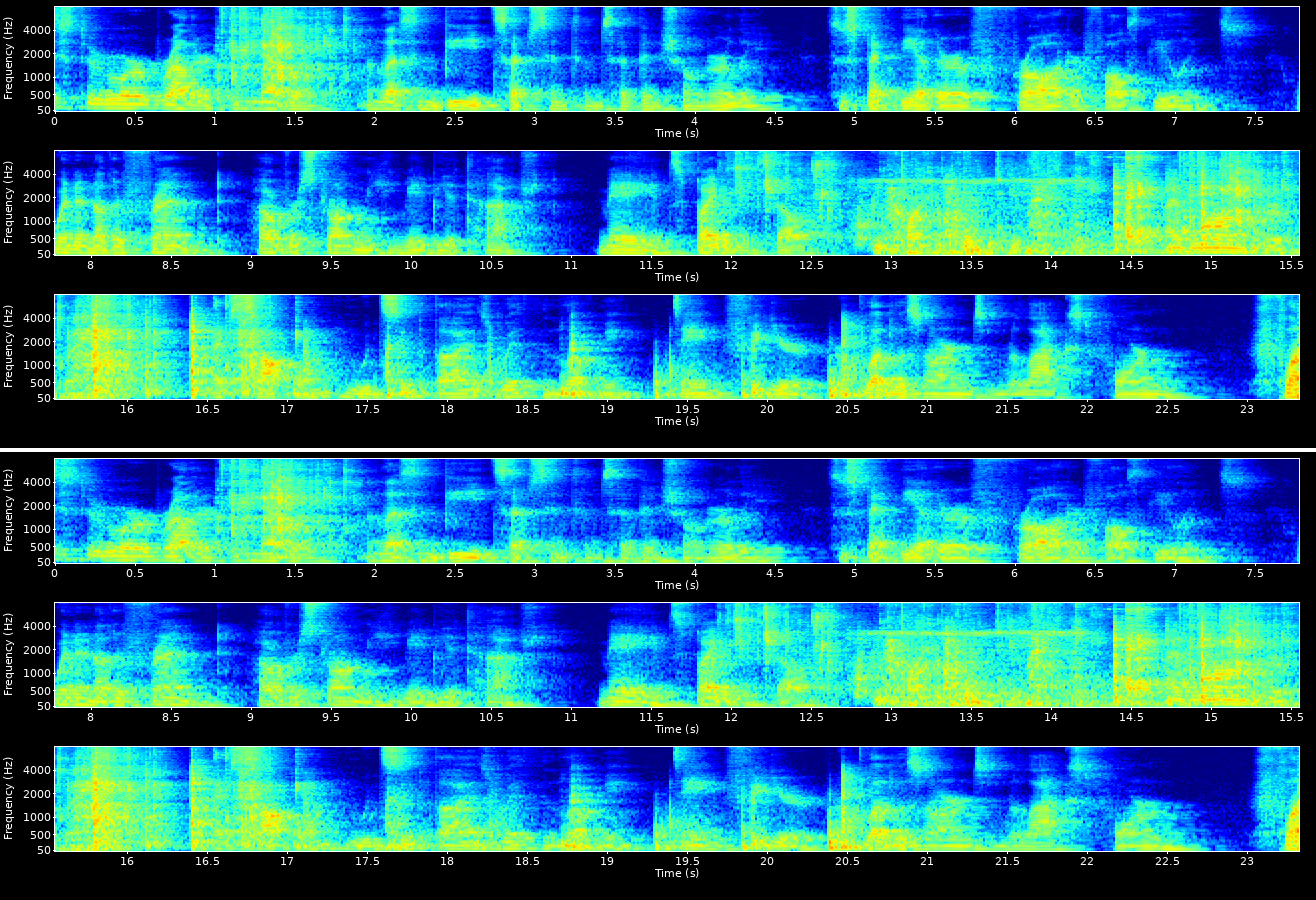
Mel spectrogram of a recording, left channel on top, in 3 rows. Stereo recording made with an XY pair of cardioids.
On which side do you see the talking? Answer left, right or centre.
left.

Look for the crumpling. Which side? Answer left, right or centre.
centre.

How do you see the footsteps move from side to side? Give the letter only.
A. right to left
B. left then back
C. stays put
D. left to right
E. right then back
B.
